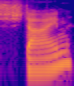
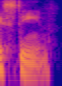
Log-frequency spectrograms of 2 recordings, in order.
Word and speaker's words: Hartenstein: I think you can say Stein. I think that the correct way to say it is Stein. Yeah, the But- German way. Like but- Schlecht. Yeah. But you can say it's Stein. Slecht. Just don't say Steen. Can we just say Slecht?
